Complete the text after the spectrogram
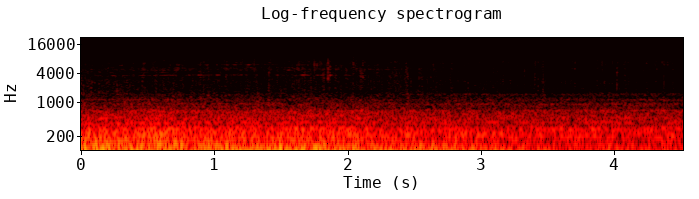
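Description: A heavy stone tower rumbles as it turns.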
